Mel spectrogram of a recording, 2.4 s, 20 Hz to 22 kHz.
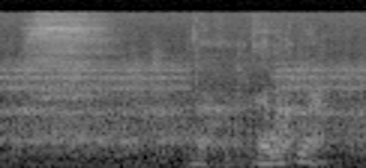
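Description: Brief low vocal sounds during a back massage: a short grunt-like murmur about 1.3 s in and a louder one near the end.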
